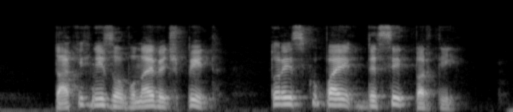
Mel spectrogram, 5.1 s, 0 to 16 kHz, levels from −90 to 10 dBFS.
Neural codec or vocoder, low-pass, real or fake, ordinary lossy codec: codec, 16 kHz, 4 kbps, FunCodec, trained on Chinese and English, 50 frames a second; 7.2 kHz; fake; none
